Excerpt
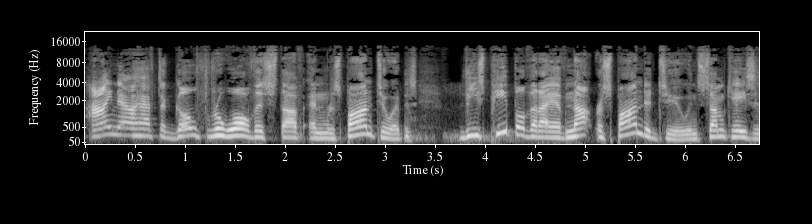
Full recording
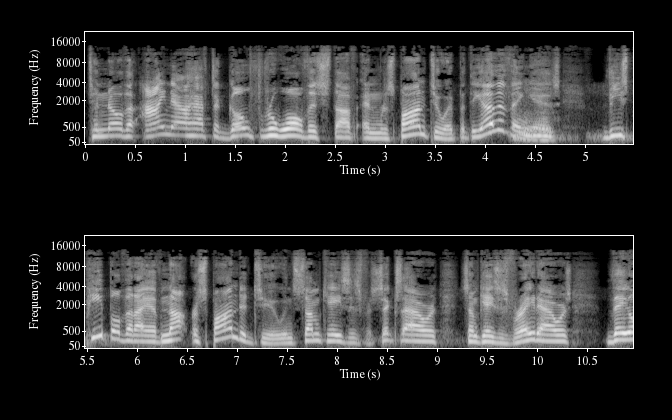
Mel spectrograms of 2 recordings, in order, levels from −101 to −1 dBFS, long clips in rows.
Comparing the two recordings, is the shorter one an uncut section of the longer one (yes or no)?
no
